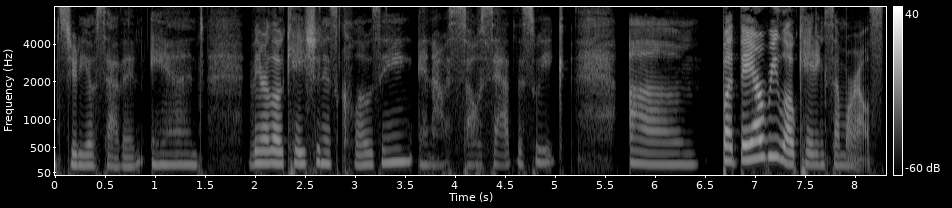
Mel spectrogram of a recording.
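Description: A woman's voice: mid-range voice, dry recording, studio quality. Upbeat woman giving a pep talk. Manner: upbeat, emphatic, repeats phrases for encouragement. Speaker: podcast host. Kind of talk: motivational podcast monologue.

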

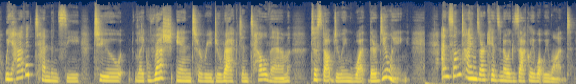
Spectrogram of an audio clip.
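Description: Female podcast host, parent coach; lowish voice, upbeat chat with acted-out quotes. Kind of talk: casual podcast talk.

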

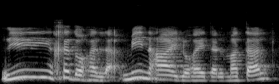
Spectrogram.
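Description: A woman's voice: mid-range voice, very animated, fast talker, dull audio. A young woman with a Lebanese accent chatting casually with her mother, playful and full of teasing questions. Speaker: daughter on a call with her mother. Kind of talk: casual family phone chat.

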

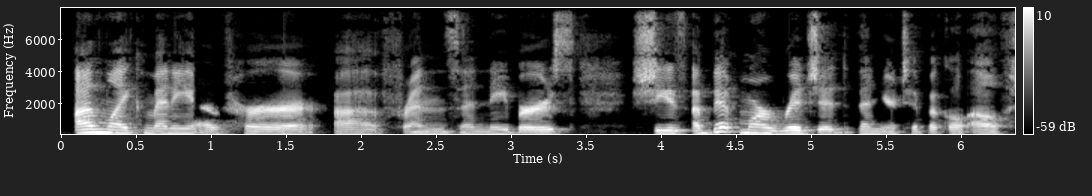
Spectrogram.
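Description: Woman, tabletop game player, deliberate and slow, fillers, clear bright tone. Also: extremely low pitch. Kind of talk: describing a tabletop game character.

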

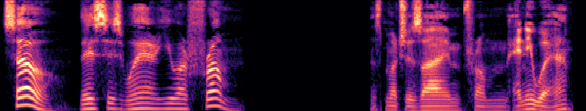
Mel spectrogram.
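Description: A man voicing a gentle, wistful young woman with a soft, probing way of speaking. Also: on the low side, expressive, takes it slowly, dry recording, clean studio sound. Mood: teasing, gentle. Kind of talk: audiobook character voice.

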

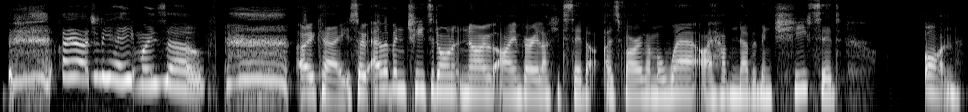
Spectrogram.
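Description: A woman's voice: medium pitch, fairly even intonation, normal speed. A young British woman in her twenties hosting a podcast, chatting frankly and giggling, with lots of fillers. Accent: British English. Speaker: podcast host. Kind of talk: casual chat.

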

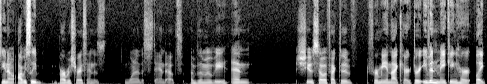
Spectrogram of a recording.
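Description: A man's voice: a little high, gravelly, dark tone, no room sound, clean studio sound. A man co-hosting a podcast, chatting enthusiastically about a film and giggling often. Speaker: podcast co-host. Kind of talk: casual film discussion.

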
